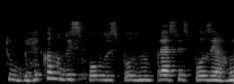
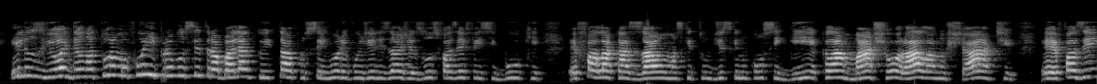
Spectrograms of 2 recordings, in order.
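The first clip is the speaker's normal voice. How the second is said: rising preaching; 3 semitones higher, 6 dB louder than usual. Acted. Pastor exhorting the sisters to use their phones, building to full force. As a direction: push harder with each line, like a fiery call.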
